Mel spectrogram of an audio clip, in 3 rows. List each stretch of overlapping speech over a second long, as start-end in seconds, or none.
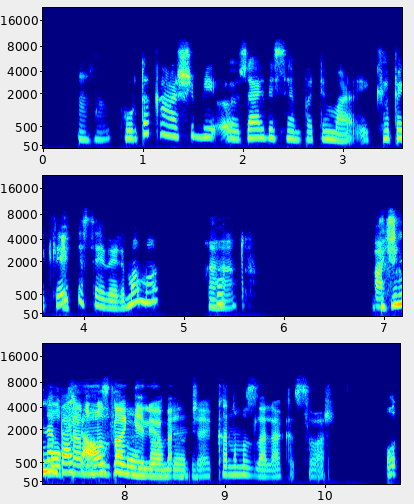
6.9-8.7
